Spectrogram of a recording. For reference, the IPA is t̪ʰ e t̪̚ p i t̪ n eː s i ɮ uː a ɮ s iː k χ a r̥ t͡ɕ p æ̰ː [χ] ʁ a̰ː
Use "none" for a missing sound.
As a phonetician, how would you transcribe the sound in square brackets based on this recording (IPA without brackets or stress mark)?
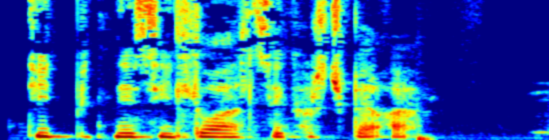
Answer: none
